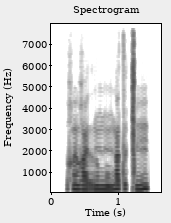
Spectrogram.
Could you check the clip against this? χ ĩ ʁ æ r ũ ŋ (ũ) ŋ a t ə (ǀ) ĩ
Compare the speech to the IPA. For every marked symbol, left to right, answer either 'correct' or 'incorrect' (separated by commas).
correct, correct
